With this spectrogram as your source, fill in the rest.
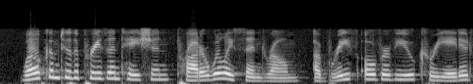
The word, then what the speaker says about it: Prader-Willi: safety of the individuals with PWS they serve prader-willi syndrome as it is correctly pronounced is a rare complex genetic disorder caused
